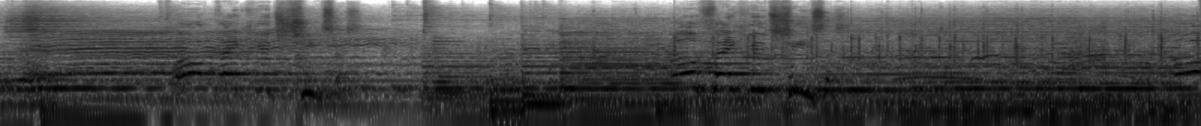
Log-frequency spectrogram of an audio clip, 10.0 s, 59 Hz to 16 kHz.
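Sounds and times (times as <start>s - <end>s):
gospel church music: 0.0s - 10.0s.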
